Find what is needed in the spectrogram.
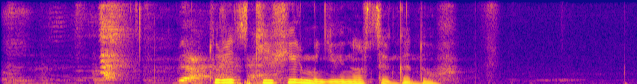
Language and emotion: Russian, neutral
